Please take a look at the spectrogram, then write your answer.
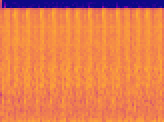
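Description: Rapid automatic gunfire rattles in a video game firefight, a dense, loud, evenly spaced burst of shots lasting the whole moment with no pause and no voices.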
